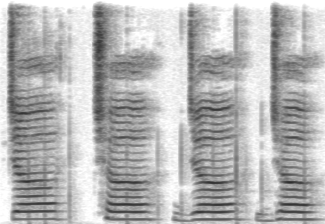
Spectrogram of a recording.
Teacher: च, छ, ज, झ स्पर्श संघर्षी व्यंजन है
